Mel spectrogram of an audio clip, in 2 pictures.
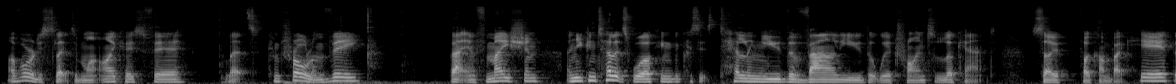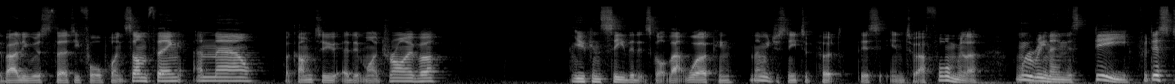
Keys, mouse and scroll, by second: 1.1 click, 1.5 right click, 2.1 click, 3.2 ctrl+v, 4.0 click, 11.1 click, 13.8 click, 14.6 right click, 16.7 click, 20.6 click, 21.9 d, 22.9 click.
